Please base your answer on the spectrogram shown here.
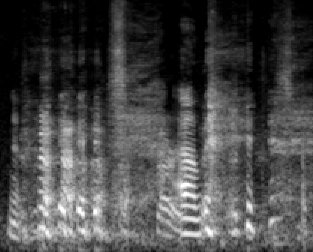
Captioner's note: laughter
